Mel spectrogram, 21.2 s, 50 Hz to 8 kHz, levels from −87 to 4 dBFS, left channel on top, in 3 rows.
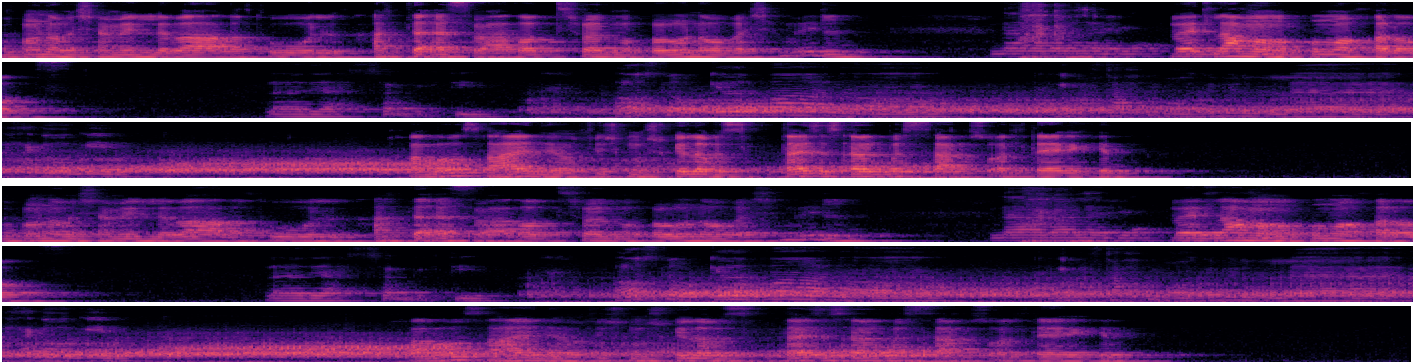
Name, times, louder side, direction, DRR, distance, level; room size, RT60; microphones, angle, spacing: voice 1, 0.0-4.3 5.1-5.4 5.9-7.2 16.1-19.7, left 4 dB, 85° left, 0.4 m, -32 dB
voice 2, 4.9-6.4 8.4-11.9 12.2-14.8, equal, 10° right, 0.3 m, -42 dB
sound 1, 9.6-18.8, right 1 dB, 60° right, 0.6 m, -36 dB
2.7 x 2.4 x 3.5 m
head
